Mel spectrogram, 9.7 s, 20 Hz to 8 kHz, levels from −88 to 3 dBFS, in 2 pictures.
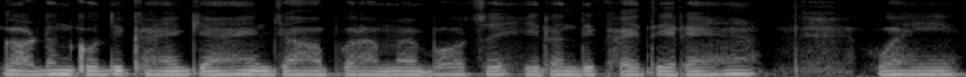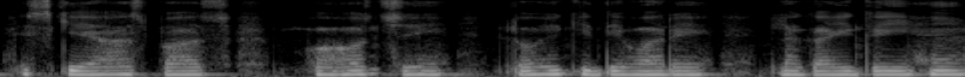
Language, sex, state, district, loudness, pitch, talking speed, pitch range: Hindi, male, Uttar Pradesh, Muzaffarnagar, -36 LUFS, 140 Hz, 160 wpm, 135-140 Hz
